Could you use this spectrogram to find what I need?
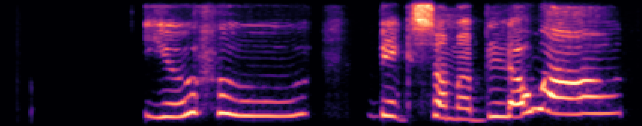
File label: voice message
